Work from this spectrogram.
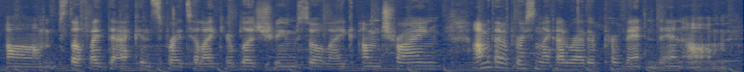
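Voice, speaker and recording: A woman's voice: deep voice, bright, forceful tone. Tired, candid Trinidadian woman chatting. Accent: Trinidadian English, lightly. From Trinidad and Tobago. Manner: candid and chatty, many fillers and restarts. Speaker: vlogger. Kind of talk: casual chat to camera while doing makeup. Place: indoors at home, night.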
